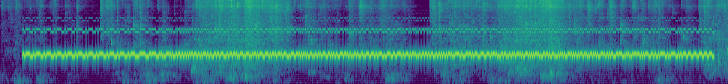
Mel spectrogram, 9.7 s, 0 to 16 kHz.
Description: NAVTEX (SITOR-B), 100 baud, 170 Hz shift, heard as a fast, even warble, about 1340 Hz centre, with the noise of a restroom. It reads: GRUBBS LIVES IN BROOKLYN WITH HIS WIFE, CATHY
